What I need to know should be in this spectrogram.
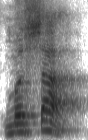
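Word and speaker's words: משה: Moses did that now how do we pronounce that in Hebrew right it's Masha what is that we just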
